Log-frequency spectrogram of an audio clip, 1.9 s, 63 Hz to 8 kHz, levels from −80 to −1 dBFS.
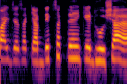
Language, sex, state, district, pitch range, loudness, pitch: Maithili, female, Bihar, Darbhanga, 245-270 Hz, -21 LUFS, 260 Hz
